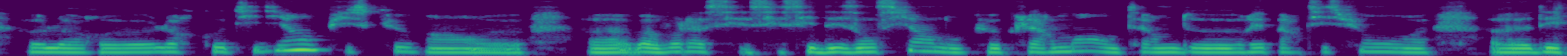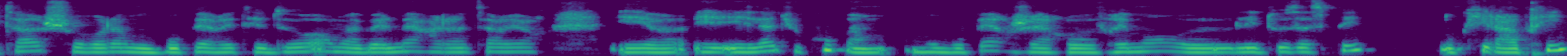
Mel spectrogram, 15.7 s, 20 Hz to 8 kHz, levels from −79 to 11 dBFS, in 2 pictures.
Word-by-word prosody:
heu, 175 - +1
leur, 165 -1 +1
heu, 170 +1 0
leur 180 0 -3
quotidien, 235 +8 +3
puisque, 195 - -2
ben, 160 - +1
heu, - - -3 0.3
bah 160 0 +2
bah, 180 -1 +4
voilà, 185 +2 -1
c'est 175 -4 +4
c'est 155 - +5
c'est 175 - +6
des 170 +1 +3
anciens. 200 +4 +3
Donc 160 -3 -3
heu, 165 - +2
clairement, 185 +4 -2
en 165 - 0
termes 170 +1 -2
de 165 -1 +1
répartition, 175 +1 -2
heu - - -7 0.3
heu, 165 -1 +4
des 170 -1 +3
tâches, 205 -1 +3
heu, - - 0
voilà 175 +1 -1
mon 170 -2 +2
beau-père 165 +2 0
était 170 0 -2
dehors, 180 +4 -4
ma 170 -3 -2
belle-mère, 180 +3 -2
à - - -3
l'intérieur 185 +1 -6 0.3
et 165 0 +1
heu, 160 0 0
et 170 -1 +2
et - - +2
là, 210 +3 +1
du - - -7
coup, 255 -2 +2
ben, 160 - +2
m 155 - -1
mon 170 0 -1
beau-père 165 +8 -3
gère, 165 -2 +2
heu, 160 -1 +1
vraiment, 185 +4 -4
heu, 165 0 +2
les 175 +1 +2
2 180 +2 -1
aspects. 180 +6 -1 0.4
Donc 155 - 0
il 185 - +4
a 160 - +5
appris. 245 - +4
175 Hz, 225 wpm, -22 LUFS, 165-185 Hz, 0.4 s, c'est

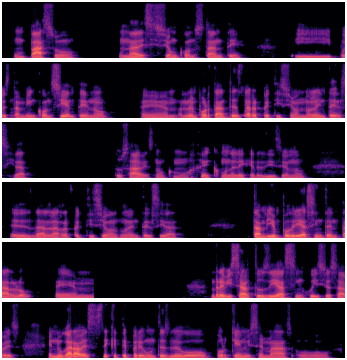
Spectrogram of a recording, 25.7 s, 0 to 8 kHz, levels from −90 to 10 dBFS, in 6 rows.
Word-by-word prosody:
un 95 -1 -8
paso, 110 -3 +3 0.5
una 110 +1 +1
decisión 105 +2 -3
constante 105 +1 -3 0.6
y, 90 -2 -6
pues 65 - -5
también 95 +7 -3
consciente, 130 - 0
¿no?, 95 0 -6 0.4
em, 90 0 -4
lo 95 +3 -3
importante 115 +3 +3
es 145 +2 +2
la 170 - +5
repetición, 100 -7 -3
no 95 - -3
la 110 +2 +1
intensidad. 115 -3 -3 1.1
Tú - - -8
sabes, 95 -3 -1
¿no?, 95 +1 -9
como 85 -3 -12 0.3
como 100 - -7
en 95 - -3
el 95 0 -2
ejercicio, 95 0 -6
¿no?, 85 +1 -9 0.6
es 90 0 -2
la 105 -1 0
la 95 0 0
repetición, 95 +1 -5
no 105 -2 -6
la 95 - -3
intensidad. 95 -2 -5 0.9
También 115 +1 +5
podrías 130 -1 +5
intentarlo, 125 - 0 0.3
em 90 -2 -4 1.5
revisar 115 +1 +4
tus 115 -3 +1
días 120 +2 +5
sin 105 -5 -6
juicio, 125 +3 -2
¿sabes?, - - -1 0.3
en 110 0 -1
lugar 120 +5 +8
a 150 - +12
veces 150 0 +2
de 160 - +1
que - - -3
te 125 - -1
preguntes 110 +4 +1
luego, 120 0 +2
¿por 105 -1 -2
qué 125 -2 +1
no 130 - -1
hice 130 0 -5
más?, 105 -1 -1
o, 95 -2 -9
105 Hz, 140 wpm, -25 LUFS, 95-120 Hz, 1.5 s, a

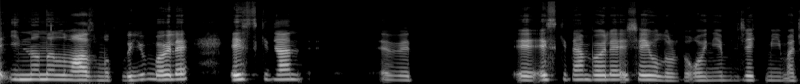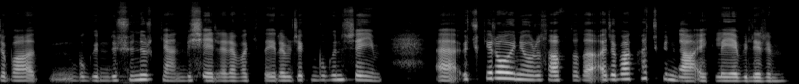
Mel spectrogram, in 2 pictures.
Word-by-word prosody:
inanılmaz 225 - +3
mutluyum. 190 +5 -5
Böyle, 225 +3 +6 0.4
eskiden 230 +1 +4 0.7
evet, 200 -1 -7 1.0
eee, 195 - +4
eskiden, 220 +2 0
böyle, 220 0 +2
şey 215 -1 +3
olurdu: 180 -5 -4
"Oynayabilecek 190 +1 -5
miyim 185 -1 -14
acaba, 180 0 -3 0.2
ııı, 235 -3 -17
bugün,” 180 0 -10
düşünürken, 200 -2 -4
"bir 180 - -8
şeylere 175 -2 -2
vakit 175 0 -11
ayırabilecek 180 +3 -4
miyim?” 200 0 -17
Bugün 210 +1 -6
şeyim, 200 -6 -3 0.6
eee, - - +1
"3 - - -6
kere 275 0 +3
oynuyoruz 225 -6 +4
haftada, 200 0 0
acaba 245 +3 +1
kaç 280 +3 -9
gün 220 -5 -6
daha 165 -1 +2
ekleyebilirim?” 165 -2 -2
200 Hz, 125 wpm, -25 LUFS, 180-225 Hz, 1.0 s, Böyle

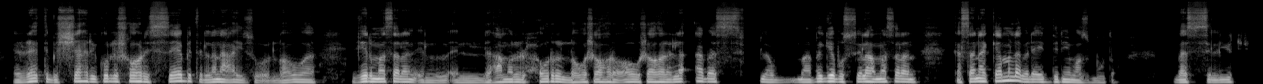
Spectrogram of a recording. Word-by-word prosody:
الراتب 115 +2 0
الشهري 140 +5 +1
كُلّ 135 +2 +1
شهر 140 0 +2
الثابت 140 +4 0
اللي 105 +1 0
أنا 115 -1 +4
عايزه، 95 -4 -5
اللي 85 +2 -8
هو 105 +1 -2 0.4
غير 130 +5 +4
مثلًا 130 -1 +3
ال 95 -2 -6 0.3
العمل 110 +4 0
الحُر 130 +4 0
اللي 105 -4 0
هو 110 +2 0
شهر 115 0 0
آه، 110 +3 -1
وشهر 115 0 +1
لأ، 130 +3 -1 0.2
بس 130 -1 -3 0.2
لمّا 105 -1 -3
باجي 135 +5 +5
أبصّ 125 -1 -1
لها 130 -1 +5
مثلًا 125 -2 +2 0.4
كسَنَة 140 +2 +2
كاملة 175 +6 +3
بالاقي 120 -2 +1
الدنيا 115 +1 -1
مضبوطة، 90 -3 -6 0.6
بس 105 +1 -3
اليوتيو 105 +1 -4
115 Hz, 160 wpm, -23 LUFS, 105-130 Hz, 0.6 s, باجي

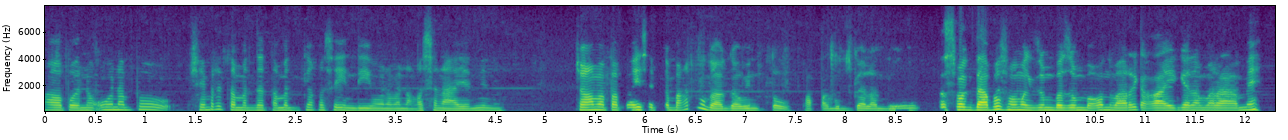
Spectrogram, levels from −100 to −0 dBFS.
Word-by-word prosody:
Opo, 180 -2 0
no'ng 175 +1 -5
una 200 0 -1
po, 200 -1 -6 0.2
siyempre 215 +3 -5
tamad 185 -5 -3
na 180 -1 -4
tamad 175 -1 -5
ka 190 0 -8
kasi 185 0 -5
hindi 160 -2 -3
mo 155 - -4
naman 150 0 -5
nakasanayan 150 0 -4
'yon, 170 -1 -6
eh. - - -19 0.7
'Tsaka, 200 -3 +5
mapapaisip 195 0 0
ka, - - -3
"Bakit 180 +7 -4
mo 285 - +1
gagawin 155 0 +1
'to? 160 -5 -3 0.2
Papagod 145 0 -7
ka 155 0 -1
lang, 145 0 -4
do'n", 155 +3 -6 0.2
ta's 200 -1 -1
'pag 205 -2 +6
tapos 200 +4 +8
mo 200 -1 +3
mag-zumba-zumba 180 -1 +2
kunwari, 185 +1 +1
kakain 170 0 +2
ka 185 - +3
ng 180 -1 -1
marami. 175 +4 +1
180 Hz, 180 wpm, -21 LUFS, 160-190 Hz, 0.7 s, tapos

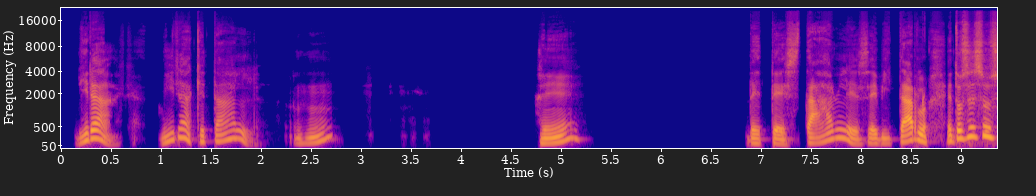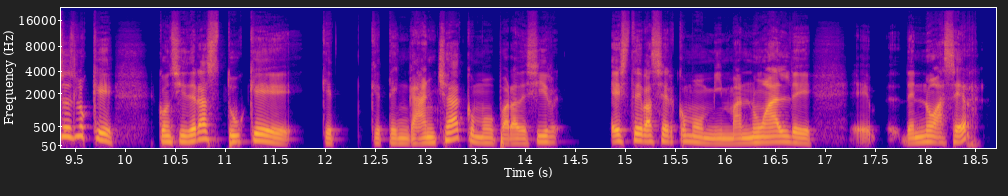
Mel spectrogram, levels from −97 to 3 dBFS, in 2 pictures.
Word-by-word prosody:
Mira. - - +1 0.5
Mira, 165 - -3
qué 130 - -6
tal. 160 +7 -7 0.3
Ujú. 115 - -7 2.0
Sí. 130 - -2 1.6
Detestables 105 - -2
evitarlo. 100 - +3 0.2
Entonces, 200 +5 +2
¿eso 255 - +3
eso 240 +1 +3
es 235 - 0
lo 250 -1 -1
que 155 - +2 0.4
consideras 145 +8 +3
tú 130 -3 0
que 130 - +3 0.2
que - - -5 0.3
que - - -4
te 105 - -5
engancha 110 - +2
como 110 -7 -2
para 95 0 +2
decir, 120 +6 -2 0.5
este 140 +3 +3
va 135 - +6
a - - -3
ser 130 -2 -1
como 125 -4 -1
mi 100 -1 -2
manual 115 +6 +3
de 105 -4 0 0.4
eh, - - -9 0.3
de 105 - -2
no 125 +2 +3
hacer? 110 -1 0
125 Hz, 115 wpm, -24 LUFS, 105-160 Hz, 2.0 s, va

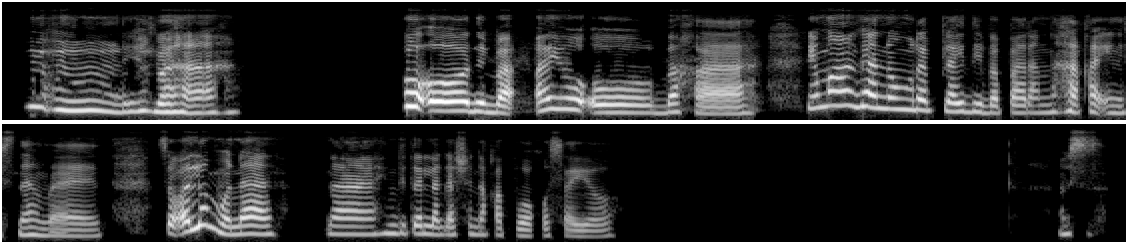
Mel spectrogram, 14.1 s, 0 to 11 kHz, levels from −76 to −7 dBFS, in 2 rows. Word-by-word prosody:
Mm 275 -8 -1
'di 255 +3 -3
ba? 225 -3 +2 1.2
Oo 265 -7 +9
‘di 245 -1 +3
ba 200 -3 +3
ay 295 +5 +1
oo 215 -6 +1
baka. 95 - -3 0.3
Yung 345 +2 -3
mga 405 -2 +3
ganong 310 -3 -2
reply 270 -4 -1
‘di 235 -1 -5
ba 205 - -4
parang 210 0 -6
nakakainis 225 -3 -6
naman. 175 -4 -8 0.4
So - - -3
alam 460 +1 +3
mo 225 - -1
na, 230 0 +1 0.3
na 220 -1 -3
hindi 245 0 -10
talaga 220 -3 -6
siya 220 -1 -12
naka-focus 185 -3 -12
sa‘yo. 165 +2 -13 2.7
Mas 230 -1 -11
230 Hz, 125 wpm, -17 LUFS, 205-265 Hz, 2.7 s, Oo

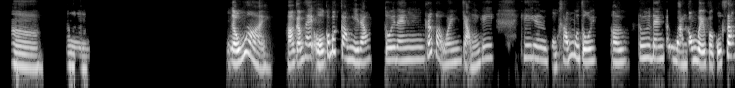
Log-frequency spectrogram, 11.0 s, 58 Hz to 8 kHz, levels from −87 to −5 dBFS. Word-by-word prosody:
Ừ, 235 - -3 0.7
ừ. 205 0 -5 2.3
Đúng 245 - +6
rồi, 180 +1 -1 0.2
họ 205 +1 +4
cảm 235 +1 +3
thấy, 325 0 +1
ủa, 220 -7 +5
có 370 - +3
bất 450 +2 +2
công 285 -2 +1
gì 245 - +3
đâu, 250 +2 0 0.2
tui 275 +1 +1
đang 280 +1 -3
rất 360 +7 0
là - - +1
quan 240 +3 -4
trọng 215 -4 -3
cái 310 +2 -6 0.5
cái 320 0 -5 0.3
cuộc 190 0 -9
sống 265 +8 0
của 320 - +1
tui. 255 0 +3 0.2
Ừ, 250 0 0 0.2
tui 310 0 -1
đang 300 -1 -2
cân 295 -2 -5
bằng 245 -3 +2
công 260 +2 +3
việc 230 -3 +5
và 215 - +1
cuộc 220 +3 0
sống, 355 0 +6
260 Hz, 190 wpm, -20 LUFS, 235-300 Hz, 2.3 s, Đúng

